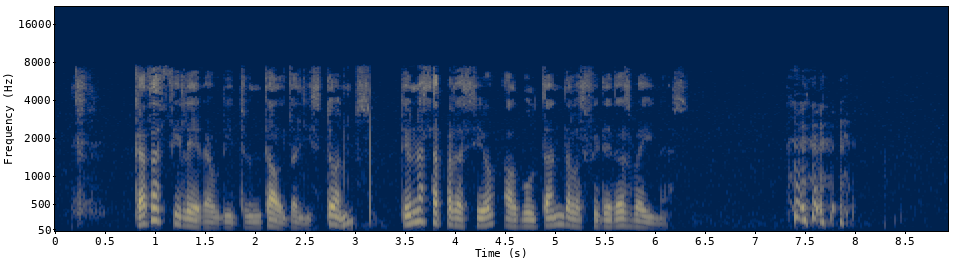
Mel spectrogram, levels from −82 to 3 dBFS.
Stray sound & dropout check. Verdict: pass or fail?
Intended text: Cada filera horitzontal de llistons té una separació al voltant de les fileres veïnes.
fail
